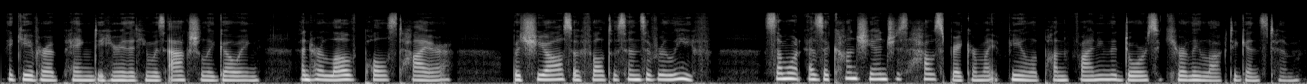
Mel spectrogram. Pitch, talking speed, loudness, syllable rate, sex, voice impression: 210 Hz, 190 wpm, -16 LUFS, 5.3 syllables/s, female, very feminine, young, very thin, very relaxed, very weak, dark, very soft, slightly muffled, fluent, slightly raspy, very cute, very intellectual, slightly refreshing, very sincere, very calm, very friendly, very reassuring, very unique, very elegant, very sweet, very kind, very modest, slightly light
